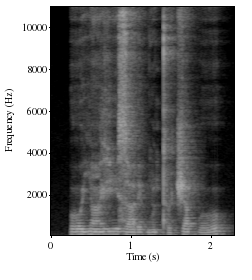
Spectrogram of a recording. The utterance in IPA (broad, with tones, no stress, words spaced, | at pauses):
oː˨jã˨ɣiː˨ za˨ɾe˨ɡʷũ˨ tʰʊ˨t͡ʃa˦ po˨˦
